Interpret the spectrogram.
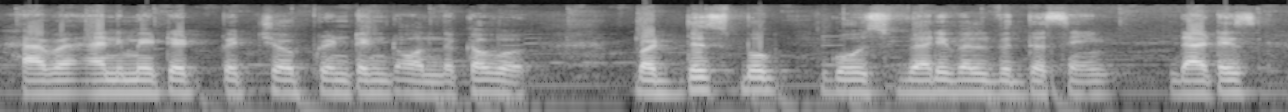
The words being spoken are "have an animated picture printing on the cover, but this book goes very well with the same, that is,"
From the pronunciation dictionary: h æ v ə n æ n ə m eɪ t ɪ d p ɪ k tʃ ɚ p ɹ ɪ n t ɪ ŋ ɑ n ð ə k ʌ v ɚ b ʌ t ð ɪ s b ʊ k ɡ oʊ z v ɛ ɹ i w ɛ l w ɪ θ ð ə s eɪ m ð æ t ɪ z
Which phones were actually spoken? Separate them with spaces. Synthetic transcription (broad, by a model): h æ v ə æ n ə m eɪ t ɪ d p ɪ k tʃ ɚ p ɹ ɪ n t ɪ ŋ ɑ n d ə k ʌ v ɚ b ʌ t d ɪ s b ʊ k ɡ oʊ z v ɛ ɹ i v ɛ l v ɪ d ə s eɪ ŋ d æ t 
